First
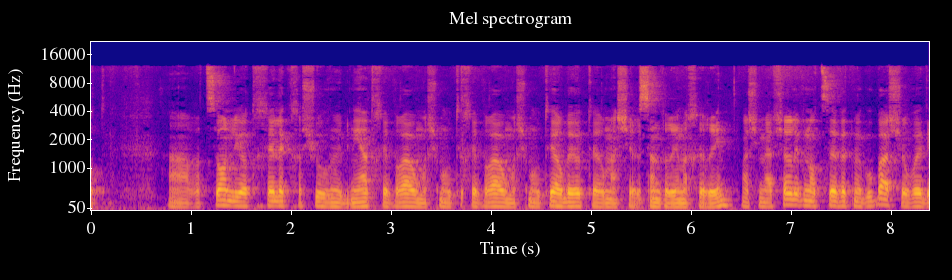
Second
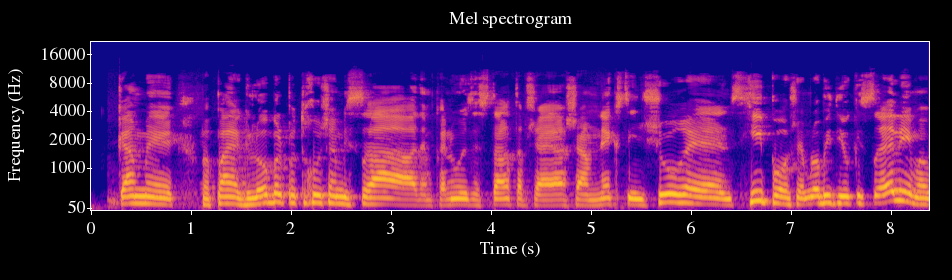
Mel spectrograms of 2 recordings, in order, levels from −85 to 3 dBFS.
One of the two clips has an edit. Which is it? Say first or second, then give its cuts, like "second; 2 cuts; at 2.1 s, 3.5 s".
first; 3 cuts; at 3.7 s, 5.5 s, 6.5 s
